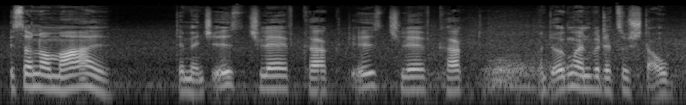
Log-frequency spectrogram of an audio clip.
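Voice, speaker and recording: A man's voice: sits high, normal speed, vocal fry. A man rambling informally and philosophically in a blunt manner. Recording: noisy street with traffic behind.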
